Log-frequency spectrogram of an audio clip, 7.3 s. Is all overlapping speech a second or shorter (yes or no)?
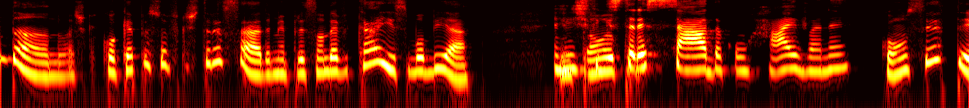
yes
